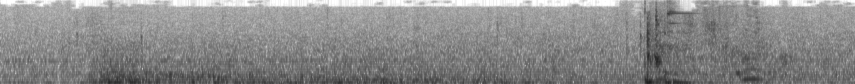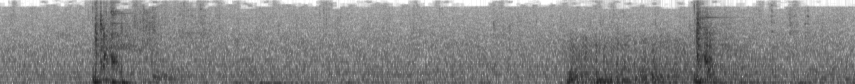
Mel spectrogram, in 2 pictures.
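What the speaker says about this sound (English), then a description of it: "Nah, let's wait out the storm." Thunderstorm in the video game Tomb Raider: steady rain hiss with several sharp thunder cracks spread across the stretch, one pair close together near the end, and no voices.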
